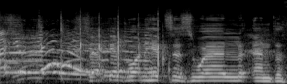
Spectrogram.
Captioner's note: cheering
